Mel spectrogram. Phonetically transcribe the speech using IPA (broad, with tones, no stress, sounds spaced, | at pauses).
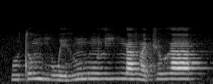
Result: u˨ t o˦ ŋ iː˨ w e˨ ɣ ũ˦ ɣ ũ˦ l iː˦ ŋ a˦ v ã˨ t͡ʃ o˦ ɣ a˦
